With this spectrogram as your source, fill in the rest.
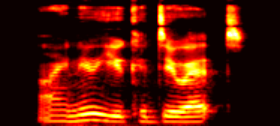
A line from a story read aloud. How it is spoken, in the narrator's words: he murmured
